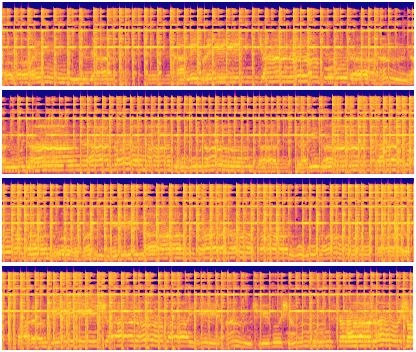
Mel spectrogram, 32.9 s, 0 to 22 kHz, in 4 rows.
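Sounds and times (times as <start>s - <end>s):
person chanting: 0.0s - 32.9s
small hand bell ringing rapidly: 0.0s - 32.9s.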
